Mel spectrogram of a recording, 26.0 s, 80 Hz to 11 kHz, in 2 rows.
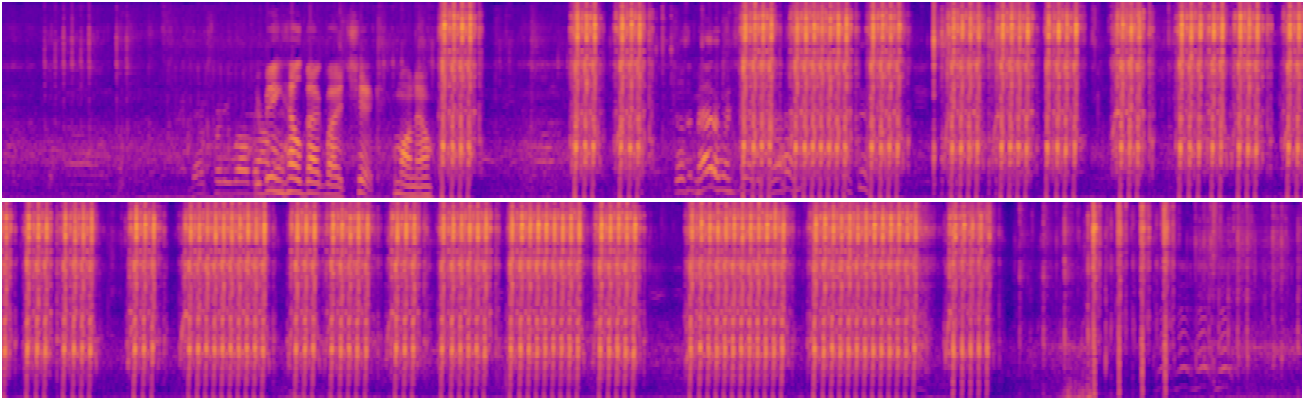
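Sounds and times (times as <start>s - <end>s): airsoft guns firing bursts: 4.3s - 4.8s, 5.7s - 25.3s.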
